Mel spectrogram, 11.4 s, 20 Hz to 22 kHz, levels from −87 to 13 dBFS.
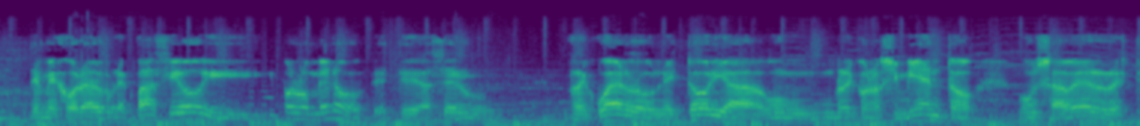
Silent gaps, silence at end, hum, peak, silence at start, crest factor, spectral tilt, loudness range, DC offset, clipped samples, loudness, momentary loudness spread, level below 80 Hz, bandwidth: none; 0 s; none; -2 dBFS; 0 s; 20 dB; -2.5 dB/octave; 6 LU; under 0.1%; under 0.1%; -20 LUFS; 15 LU; -44 dBFS; 14.5 kHz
